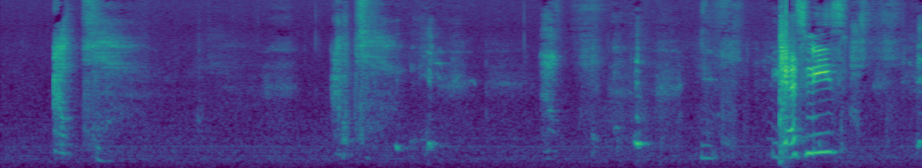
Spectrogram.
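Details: Imitated sneezing: a child makes several short, forced fake sneeze sounds separated by quiet gaps; these are not real sneezes.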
